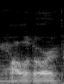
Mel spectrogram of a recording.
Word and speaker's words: Polidori: And then all these other weird encounters that everyone has at this time, and that how do you say his last name? – Polidori.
